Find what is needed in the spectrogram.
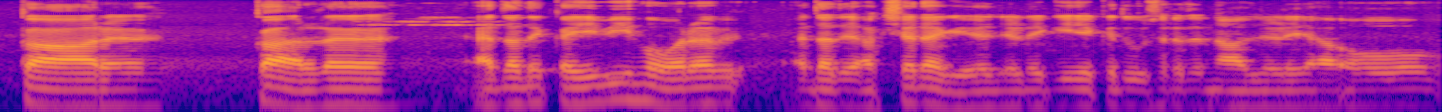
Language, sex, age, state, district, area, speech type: Punjabi, male, 18-30, Punjab, Gurdaspur, urban, spontaneous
